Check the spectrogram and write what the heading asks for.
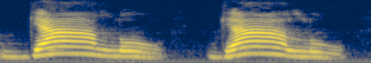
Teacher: eu pronuncio como se tivesse uma letra U, mas na verdade eu tenho a letra O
